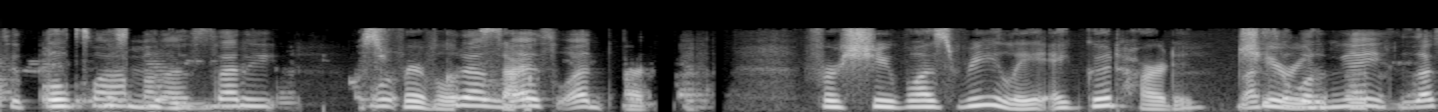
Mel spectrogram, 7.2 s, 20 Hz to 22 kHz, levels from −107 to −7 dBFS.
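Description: From 0.0 to 1.52 s a faint, delayed copy of the speech trails about 0.41 s behind, roughly 15 dB down. This is an echo leak, likely a loudspeaker echo the far-side canceller failed to remove.

Overlapping it, from 0.06 to 1.82 s, the speech dips and cuts out in pieces, by as much as about 40 dB and for around a second in total. This is speech suppressed in double talk, likely the canceller turning down both talkers at once.

The same pattern returns with double-talk suppression from 2.27 to 3.42 s, about 0.7 s affected in all. Within and just after it, brief echo scraps sit at 2.44 to 2.49 s and from 3.24 to 3.59 s.

At 5.37 s a short glitch marks concealed Bluetooth headset packet loss. About 15 ms of audio went missing between headset and phone, which fits a couple of lost frames, and the gap was filled by repeating recent waveform.

From 6.62 s to the end the speech is suppressed in double talk again, around half a second affected. 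A brief echo leak sits at 6.80 to 6.85 s.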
